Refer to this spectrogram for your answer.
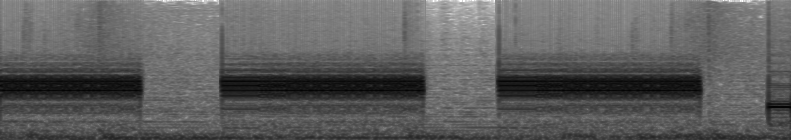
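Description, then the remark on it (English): The United States emergency alert tone, as sent to every TV, radio and cell phone in a nationwide alert. A loud, harsh electronic warning tone blares in three long bursts, each about a second and a half, separated by short silences, with a jarring steady buzz-like pitch and no voices. “Eastern Time, every TV, radio, and cell phone in the United States will blare out the distinctive jarring electronic warning tone of an emergency alert.”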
